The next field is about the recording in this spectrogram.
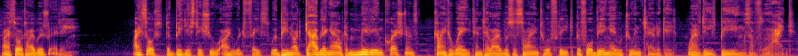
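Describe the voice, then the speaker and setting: Male narrator for dramatic fiction: very low, rough-edged voice, grave and theatrical delivery over faint music. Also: normal speed, mellow. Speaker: storyteller narrating fan fiction. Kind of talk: dramatic scripted first-person narration.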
